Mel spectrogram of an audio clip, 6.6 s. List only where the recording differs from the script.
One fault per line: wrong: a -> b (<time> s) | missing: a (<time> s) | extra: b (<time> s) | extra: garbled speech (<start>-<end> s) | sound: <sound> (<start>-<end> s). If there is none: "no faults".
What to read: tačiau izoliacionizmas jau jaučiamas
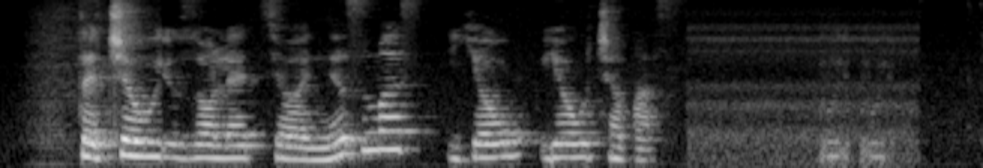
sound: laugh (5.5-6.0 s)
